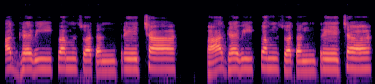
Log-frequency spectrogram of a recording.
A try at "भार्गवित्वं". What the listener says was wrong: not vitvam, it is not dirghakshara, va is rasvakshara, v, that's it, v. Bhargavitvam swatantrecha भार्गवित्वं स्वतन्त्रेच्छा भार्गवित्वं स्वतन्त्रेच्छा वशीकृतजगत्पतिः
